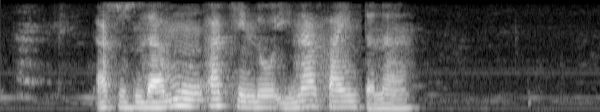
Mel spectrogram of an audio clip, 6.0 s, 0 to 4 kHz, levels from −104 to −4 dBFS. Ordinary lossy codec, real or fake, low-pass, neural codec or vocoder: AAC, 16 kbps; real; 3.6 kHz; none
